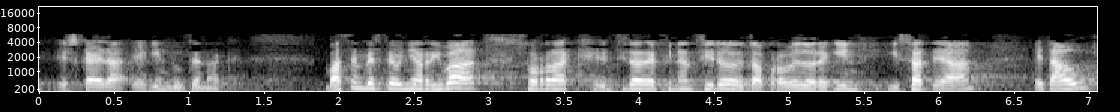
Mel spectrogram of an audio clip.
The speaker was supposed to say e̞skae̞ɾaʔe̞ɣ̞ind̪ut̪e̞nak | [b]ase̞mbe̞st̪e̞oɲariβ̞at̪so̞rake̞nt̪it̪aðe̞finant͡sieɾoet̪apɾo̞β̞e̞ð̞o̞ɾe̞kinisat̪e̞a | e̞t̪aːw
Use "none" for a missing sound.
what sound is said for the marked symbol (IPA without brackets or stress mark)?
b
